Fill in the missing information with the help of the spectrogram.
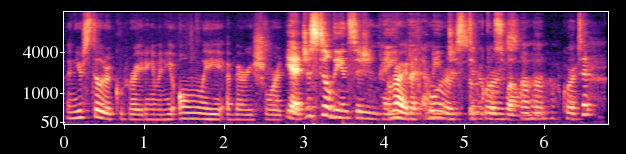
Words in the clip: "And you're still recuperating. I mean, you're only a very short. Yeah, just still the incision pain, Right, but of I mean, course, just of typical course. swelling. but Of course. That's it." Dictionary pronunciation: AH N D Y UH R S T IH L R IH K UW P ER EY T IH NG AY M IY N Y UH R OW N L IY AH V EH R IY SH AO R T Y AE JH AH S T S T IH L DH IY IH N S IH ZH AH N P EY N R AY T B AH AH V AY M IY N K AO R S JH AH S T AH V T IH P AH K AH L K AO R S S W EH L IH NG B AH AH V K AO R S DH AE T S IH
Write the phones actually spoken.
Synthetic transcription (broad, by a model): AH N Y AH R S T IH L R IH K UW P ER EY T IH NG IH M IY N Y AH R OW N L IY AH V EH R IY SH AO R T Y AE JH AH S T S T IH L DH IY IH N S IH ZH AH N P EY R AY T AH AH V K AO R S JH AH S AH V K K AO R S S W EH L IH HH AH AH V K AO R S S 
